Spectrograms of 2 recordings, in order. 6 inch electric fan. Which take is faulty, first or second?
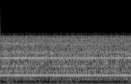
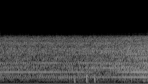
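first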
